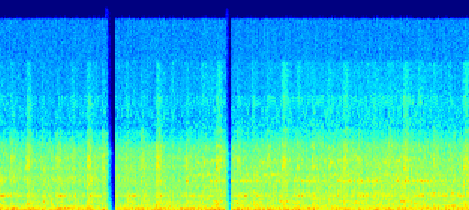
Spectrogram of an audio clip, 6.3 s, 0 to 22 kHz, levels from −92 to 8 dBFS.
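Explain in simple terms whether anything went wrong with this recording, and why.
Two brief hiccups interrupt the sound. From 1.43 to 1.55 s, a call audio freeze, likely from delayed packets, lets the sound fade briefly to near-silence, then resume where it stopped. From 3.01 to 3.10 s, a short stall from a late packet holds the current sound slightly too long instead of fading. Nothing is lost in either case.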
